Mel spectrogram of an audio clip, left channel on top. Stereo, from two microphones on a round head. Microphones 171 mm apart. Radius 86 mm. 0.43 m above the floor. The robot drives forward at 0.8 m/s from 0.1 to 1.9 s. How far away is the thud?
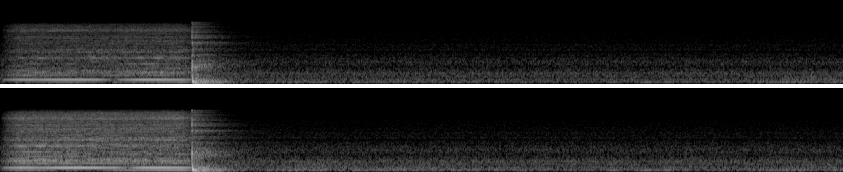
About 0.9 m.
